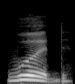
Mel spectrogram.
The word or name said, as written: wood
